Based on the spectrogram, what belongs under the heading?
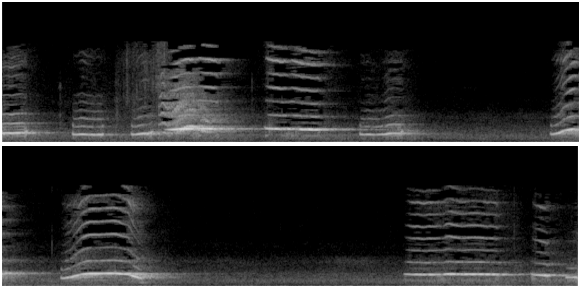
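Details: Male cockatiel song: clear whistled phrases with upward-sliding notes, grouped in bursts separated by pauses of about a second.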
